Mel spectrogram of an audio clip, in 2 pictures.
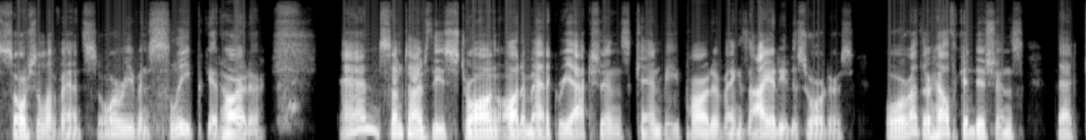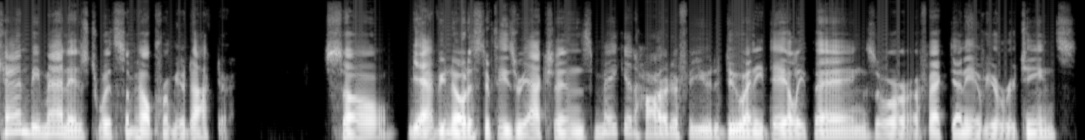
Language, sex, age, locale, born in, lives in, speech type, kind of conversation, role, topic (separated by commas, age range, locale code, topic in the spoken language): English, male, 50-54, en-US, United States, United States, read, expert-assistant, expert, Why do we get goosebumps when we are cold or scared?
